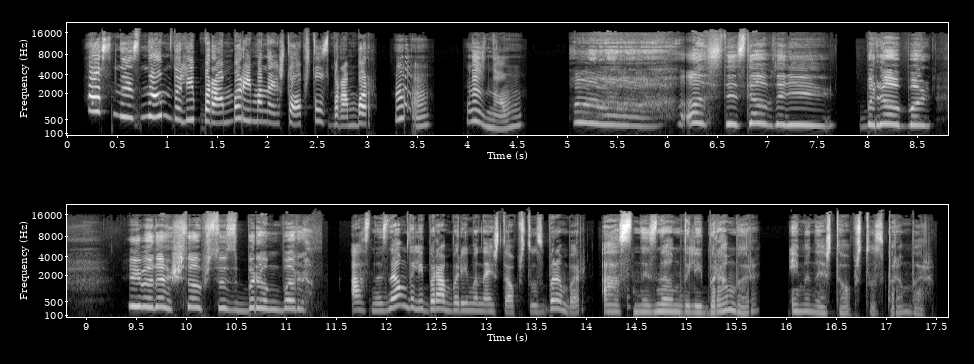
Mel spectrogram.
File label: female bulgarian voice over character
